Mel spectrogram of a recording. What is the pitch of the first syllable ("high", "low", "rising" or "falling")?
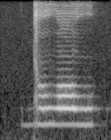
high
